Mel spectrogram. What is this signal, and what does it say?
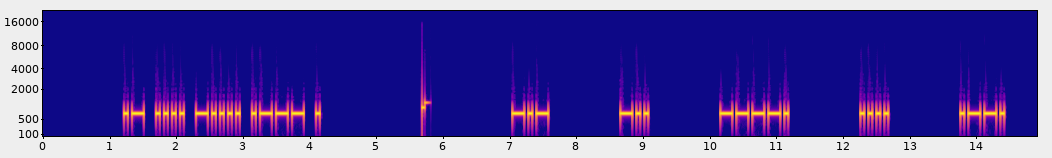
Morse code, heard as a keyed tone, about 20 wpm, spaced as for 10 wpm, 700 Hz. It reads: AH6JE KD9HP
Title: USA Call Signs - 5 Characters - 6x Character Spacing - 20wpm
